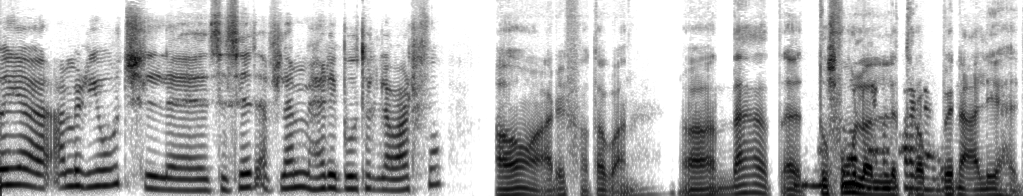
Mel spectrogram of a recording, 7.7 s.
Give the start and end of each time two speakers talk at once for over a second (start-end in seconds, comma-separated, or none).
5.9-7.2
